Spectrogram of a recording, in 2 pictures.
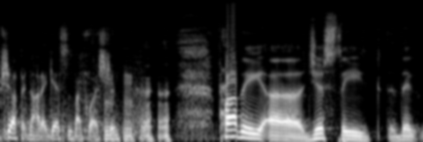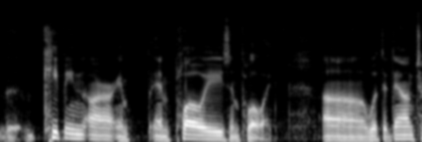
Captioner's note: laugh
